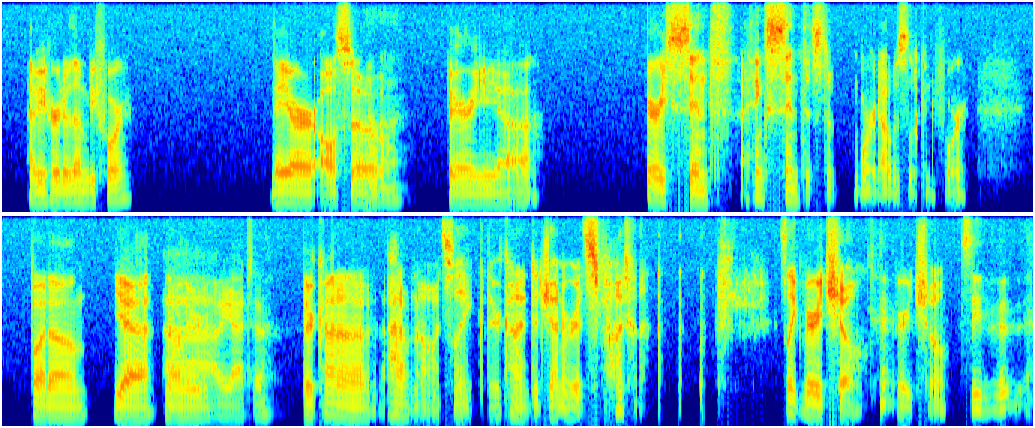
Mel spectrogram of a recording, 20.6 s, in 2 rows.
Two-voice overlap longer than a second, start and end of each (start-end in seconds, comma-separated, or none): none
